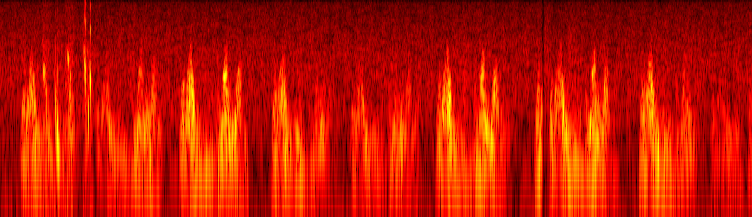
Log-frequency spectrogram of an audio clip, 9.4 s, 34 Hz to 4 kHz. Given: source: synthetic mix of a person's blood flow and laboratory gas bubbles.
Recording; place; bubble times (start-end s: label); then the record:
Doppler ultrasound of blood flow; precordium
0.52-0.62 s: bubbles
0.66-0.77 s: bubbles
0.81-0.92 s: bubbles
1.02-1.17 s: bubbles
From the record:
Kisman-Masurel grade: 223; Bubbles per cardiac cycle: several, 3 to 8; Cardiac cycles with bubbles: 10 to 50%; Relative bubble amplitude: loud (0.450 to 0.775); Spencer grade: 2 (many but less than half of the cardiac periods contain bubble signals, singularly or in groups); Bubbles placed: only in the low amplitude regions of the cardiac cycle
